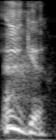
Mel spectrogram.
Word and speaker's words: hygge: Bon, alors on dit hygge.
